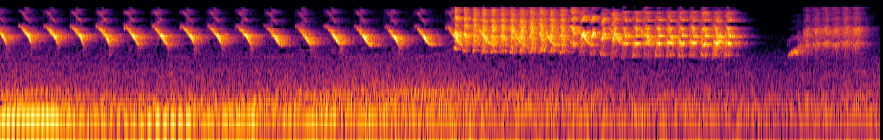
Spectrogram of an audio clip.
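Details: Long-tailed shrike provoked into singing: a quick run of repeated sharp, downslurred high notes, about three per second, then a dense harsh buzzy rattle, a short pause and another raspy burst.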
